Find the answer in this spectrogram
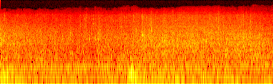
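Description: Wind rumbling on the microphone over water washing against a boat hull, with a single low thump about two seconds in.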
